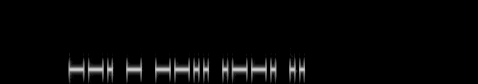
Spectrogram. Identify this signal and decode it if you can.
Morse code, heard as a keyed tone, about 25 wpm, 700 Hz. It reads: GTZPI
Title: Code Groups - 5 Letters - 25wpm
